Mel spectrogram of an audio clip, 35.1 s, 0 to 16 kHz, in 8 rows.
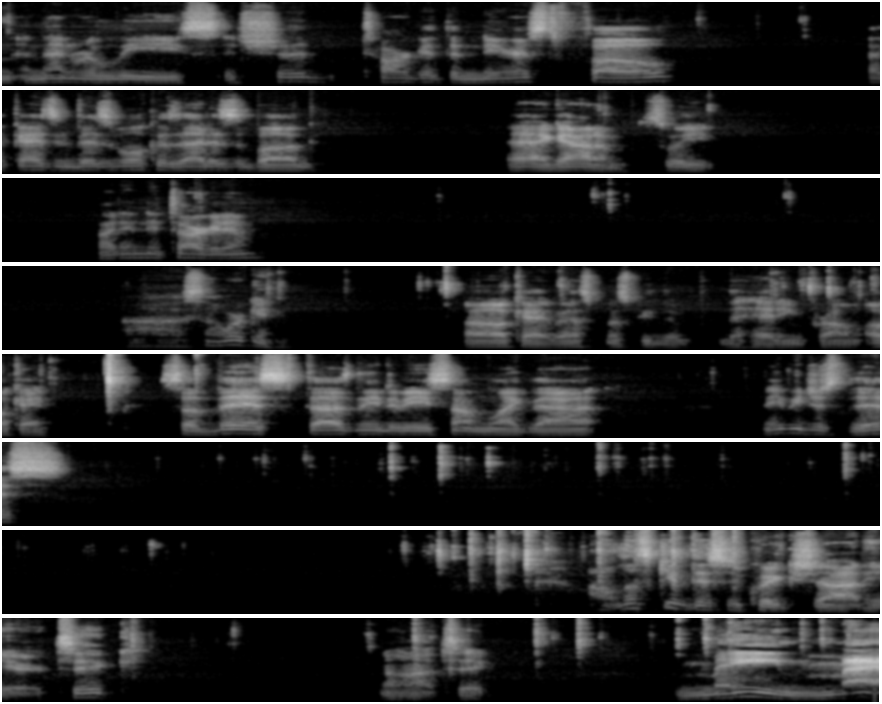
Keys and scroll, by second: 1.6-4.0 typing, 5.6-7.1 typing, 8.8-12.2 typing, 13.3-15.0 typing, 17.2 super+q, 18.1-19.3 typing, 21.6-26.6 typing, 28.2-31.2 typing, 31.2 Return, 32.4-35.1 typing.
